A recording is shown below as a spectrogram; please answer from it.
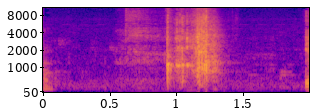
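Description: A rigid plastic gun holster being handled: a short rustle about half a second in, then a louder brief scrape a moment later.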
